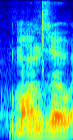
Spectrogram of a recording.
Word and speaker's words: Monxo: Remember how to spell that X. It's pretty much as you would say xylophone, so Monzo and Wolfwire.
